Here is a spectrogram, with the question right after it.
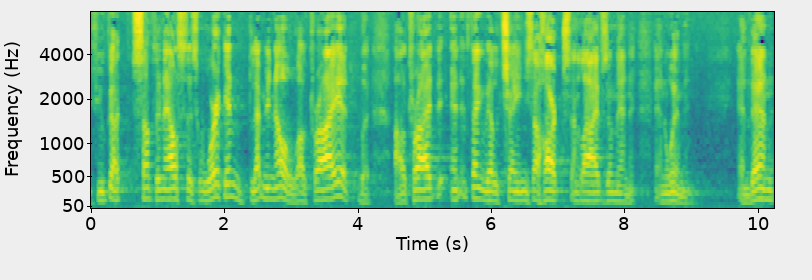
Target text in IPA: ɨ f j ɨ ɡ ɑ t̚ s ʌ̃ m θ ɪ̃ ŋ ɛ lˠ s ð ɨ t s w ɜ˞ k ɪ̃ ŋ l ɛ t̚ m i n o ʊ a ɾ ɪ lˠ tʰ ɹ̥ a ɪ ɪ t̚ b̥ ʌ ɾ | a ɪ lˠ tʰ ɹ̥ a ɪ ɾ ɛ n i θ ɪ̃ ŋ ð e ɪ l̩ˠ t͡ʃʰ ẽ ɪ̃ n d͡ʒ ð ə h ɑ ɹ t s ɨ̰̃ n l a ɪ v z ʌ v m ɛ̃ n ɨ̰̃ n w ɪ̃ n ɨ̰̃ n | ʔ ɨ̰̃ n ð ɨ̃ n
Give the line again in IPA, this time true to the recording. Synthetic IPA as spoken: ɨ f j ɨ ɡ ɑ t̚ s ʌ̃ m θ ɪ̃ ŋ ɛ lˠ s ð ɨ t s w ɜ˞ k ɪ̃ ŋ l ɛ t̚ m i n o ʊ a ɪ lˠ tʰ ɹ̥ a ɪ ɪ t̚ b̥ ʌ ɾ | a ɪ lˠ tʰ ɹ̥ a ɪ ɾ ɛ n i θ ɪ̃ ŋ ð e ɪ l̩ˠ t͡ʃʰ ẽ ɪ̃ n d͡ʒ ð ə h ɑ ɹ t s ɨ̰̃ n l a ɪ v z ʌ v m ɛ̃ n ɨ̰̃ n w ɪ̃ m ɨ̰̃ n | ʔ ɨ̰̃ n ð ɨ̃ n

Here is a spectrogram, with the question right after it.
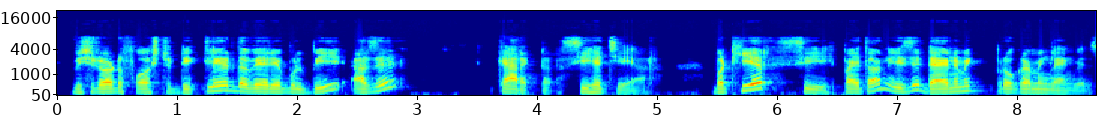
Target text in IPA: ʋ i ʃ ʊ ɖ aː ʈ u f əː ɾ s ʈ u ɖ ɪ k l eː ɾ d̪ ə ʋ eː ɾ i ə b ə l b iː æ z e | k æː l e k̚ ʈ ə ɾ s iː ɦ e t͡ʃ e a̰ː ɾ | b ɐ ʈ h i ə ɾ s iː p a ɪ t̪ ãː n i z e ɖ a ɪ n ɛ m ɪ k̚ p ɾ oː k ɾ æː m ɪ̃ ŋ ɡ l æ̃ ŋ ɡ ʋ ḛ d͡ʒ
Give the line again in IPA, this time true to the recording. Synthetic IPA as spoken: ʋ i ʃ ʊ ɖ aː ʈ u f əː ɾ s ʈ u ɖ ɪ k l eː ɾ d̪ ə ʋ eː ɾ i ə b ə l b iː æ z e | k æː ɾ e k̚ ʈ ə ɾ s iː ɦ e t͡ʃ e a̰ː ɾ | b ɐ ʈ h i ə ɾ s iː p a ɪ t̪ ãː n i z e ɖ a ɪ n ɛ m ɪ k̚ p ɾ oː ɡ ɾ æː m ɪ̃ ŋ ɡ l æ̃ ŋ ɡ ʋ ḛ d͡ʒ

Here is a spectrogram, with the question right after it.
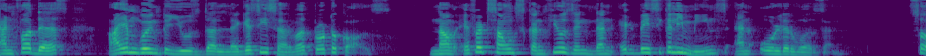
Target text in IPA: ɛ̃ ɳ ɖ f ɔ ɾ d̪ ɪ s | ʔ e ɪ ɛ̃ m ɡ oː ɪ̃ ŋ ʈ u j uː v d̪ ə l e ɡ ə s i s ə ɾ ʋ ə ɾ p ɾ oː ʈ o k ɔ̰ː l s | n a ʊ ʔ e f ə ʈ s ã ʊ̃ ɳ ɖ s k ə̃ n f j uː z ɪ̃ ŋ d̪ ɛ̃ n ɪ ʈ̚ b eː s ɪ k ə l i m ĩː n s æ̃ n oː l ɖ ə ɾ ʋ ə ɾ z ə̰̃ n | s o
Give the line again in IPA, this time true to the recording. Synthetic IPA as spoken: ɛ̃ ɳ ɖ f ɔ ɾ d̪ ɪ s | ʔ a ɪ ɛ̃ m ɡ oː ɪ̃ ŋ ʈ u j uː z d̪ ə l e ɡ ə s i s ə ɾ ʋ ə ɾ p ɾ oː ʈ o k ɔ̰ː l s | n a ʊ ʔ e f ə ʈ s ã ʊ̃ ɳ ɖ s k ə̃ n f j uː z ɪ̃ ŋ d̪ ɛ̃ n ɪ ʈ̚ b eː s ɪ k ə l i m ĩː n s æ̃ n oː l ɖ ə ɾ ʋ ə ɾ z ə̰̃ n | s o

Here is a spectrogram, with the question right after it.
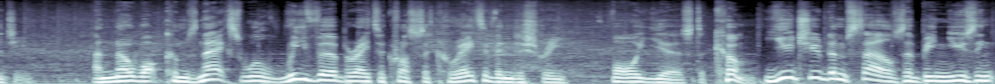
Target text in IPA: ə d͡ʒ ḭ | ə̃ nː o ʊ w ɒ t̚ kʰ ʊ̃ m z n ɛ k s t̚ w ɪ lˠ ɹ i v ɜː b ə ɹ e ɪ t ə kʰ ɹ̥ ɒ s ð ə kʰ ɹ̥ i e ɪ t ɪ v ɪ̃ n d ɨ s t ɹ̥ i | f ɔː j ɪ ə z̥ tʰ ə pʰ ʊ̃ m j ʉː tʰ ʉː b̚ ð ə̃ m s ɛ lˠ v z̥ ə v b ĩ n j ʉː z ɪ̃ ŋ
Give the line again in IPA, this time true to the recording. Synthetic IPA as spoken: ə d͡ʒ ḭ | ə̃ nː o ʊ w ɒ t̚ kʰ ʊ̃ m z n ɛ k s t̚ w ɪ lˠ ɹ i v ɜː b ə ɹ e ɪ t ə kʰ ɹ̥ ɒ s ð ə kʰ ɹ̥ i e ɪ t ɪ v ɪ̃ n d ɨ s t ɹ̥ i | f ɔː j ɪ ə z̥ tʰ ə kʰ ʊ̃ m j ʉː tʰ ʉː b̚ ð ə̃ m s ɛ lˠ v z̥ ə v b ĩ n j ʉː z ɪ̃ ŋ

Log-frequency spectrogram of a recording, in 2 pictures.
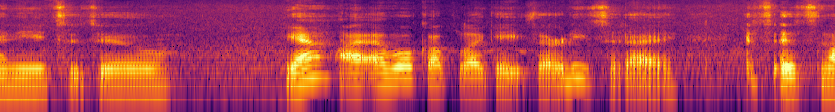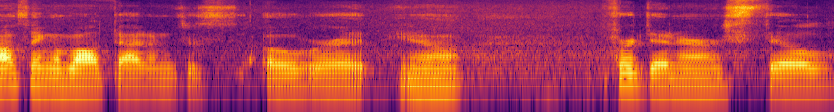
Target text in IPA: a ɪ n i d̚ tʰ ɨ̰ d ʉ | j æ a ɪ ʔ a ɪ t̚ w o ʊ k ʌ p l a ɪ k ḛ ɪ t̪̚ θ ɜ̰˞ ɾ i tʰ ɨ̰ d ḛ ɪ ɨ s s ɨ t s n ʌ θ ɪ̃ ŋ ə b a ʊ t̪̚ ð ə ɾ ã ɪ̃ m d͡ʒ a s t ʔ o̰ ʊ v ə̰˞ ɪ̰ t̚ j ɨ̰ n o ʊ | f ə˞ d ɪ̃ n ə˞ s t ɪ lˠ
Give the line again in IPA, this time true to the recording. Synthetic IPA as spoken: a ɪ n i d̚ tʰ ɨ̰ d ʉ | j æ a ɪ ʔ a ɪ w o ʊ k ʌ p l a ɪ k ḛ ɪ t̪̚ θ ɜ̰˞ ɾ i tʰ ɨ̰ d ḛ ɪ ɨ t s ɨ t s n ʌ θ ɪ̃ ŋ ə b a ʊ t̪̚ ð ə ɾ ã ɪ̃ m d͡ʒ ʌ s t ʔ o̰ ʊ v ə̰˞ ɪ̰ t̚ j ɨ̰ n o ʊ | f ə˞ d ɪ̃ n ə˞ s t ɪ lˠ

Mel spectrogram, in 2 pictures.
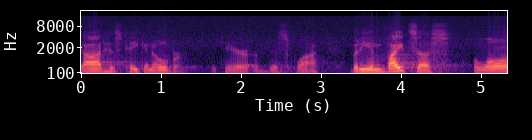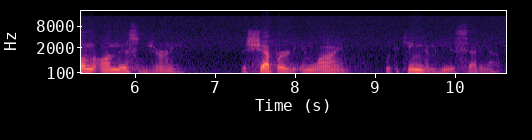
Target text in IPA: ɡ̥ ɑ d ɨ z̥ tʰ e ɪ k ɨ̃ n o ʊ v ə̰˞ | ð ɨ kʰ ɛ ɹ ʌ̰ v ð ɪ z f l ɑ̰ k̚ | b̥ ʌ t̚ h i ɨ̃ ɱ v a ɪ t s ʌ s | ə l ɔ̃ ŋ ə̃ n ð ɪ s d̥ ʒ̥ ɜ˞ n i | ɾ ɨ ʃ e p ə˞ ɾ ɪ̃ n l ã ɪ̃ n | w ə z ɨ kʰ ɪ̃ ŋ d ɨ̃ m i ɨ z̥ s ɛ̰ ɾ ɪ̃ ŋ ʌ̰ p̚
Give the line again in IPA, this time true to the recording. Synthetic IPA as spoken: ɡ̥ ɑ d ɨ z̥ tʰ e ɪ k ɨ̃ n o ʊ v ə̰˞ | ð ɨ kʰ ɛ ɹ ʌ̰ v ð ɪ s f l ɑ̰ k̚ | b̥ ʌ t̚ h i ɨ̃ ɱ v a ɪ t s ʌ s | ə l ɔ̃ ŋ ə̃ n ð ɪ s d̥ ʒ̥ ɜ˞ n i | ɾ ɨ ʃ ɛ p ə˞ ɾ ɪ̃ n l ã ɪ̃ n | w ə ð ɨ kʰ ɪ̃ ŋ d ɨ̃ m i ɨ z̥ s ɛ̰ ɾ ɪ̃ ŋ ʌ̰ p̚

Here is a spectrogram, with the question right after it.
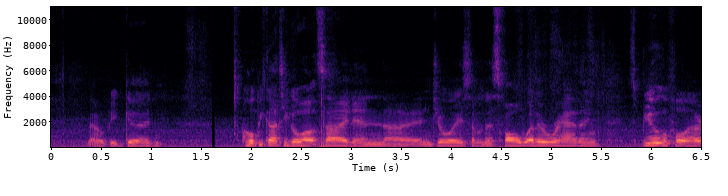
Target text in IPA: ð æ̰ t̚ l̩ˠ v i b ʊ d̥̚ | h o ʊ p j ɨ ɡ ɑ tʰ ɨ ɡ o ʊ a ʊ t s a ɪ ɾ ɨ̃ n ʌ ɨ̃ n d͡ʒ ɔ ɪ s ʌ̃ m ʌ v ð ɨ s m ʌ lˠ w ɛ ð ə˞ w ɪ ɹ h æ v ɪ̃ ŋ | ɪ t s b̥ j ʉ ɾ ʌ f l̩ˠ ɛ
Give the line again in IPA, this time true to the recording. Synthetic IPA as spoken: ð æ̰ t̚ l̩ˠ b i ɡ ʊ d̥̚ | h o ʊ p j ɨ ɡ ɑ tʰ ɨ ɡ o ʊ a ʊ t s a ɪ ɾ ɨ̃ n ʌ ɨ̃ n d͡ʒ ɔ ɪ s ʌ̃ m ʌ v ð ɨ s m ɔ lˠ w ɛ ð ə˞ w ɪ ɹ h æ v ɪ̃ ŋ | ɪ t s b̥ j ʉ ɾ ə f l̩ˠ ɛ

